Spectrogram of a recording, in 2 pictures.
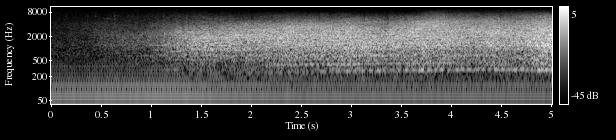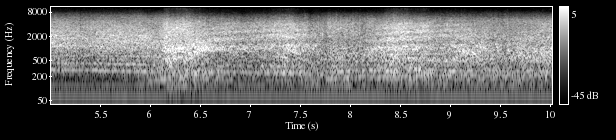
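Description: A car engine roars.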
